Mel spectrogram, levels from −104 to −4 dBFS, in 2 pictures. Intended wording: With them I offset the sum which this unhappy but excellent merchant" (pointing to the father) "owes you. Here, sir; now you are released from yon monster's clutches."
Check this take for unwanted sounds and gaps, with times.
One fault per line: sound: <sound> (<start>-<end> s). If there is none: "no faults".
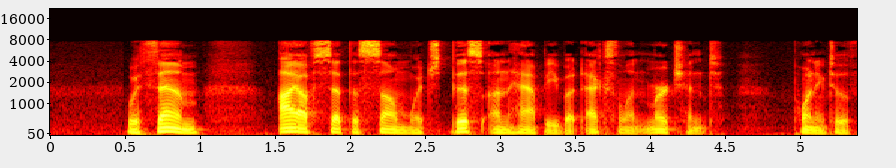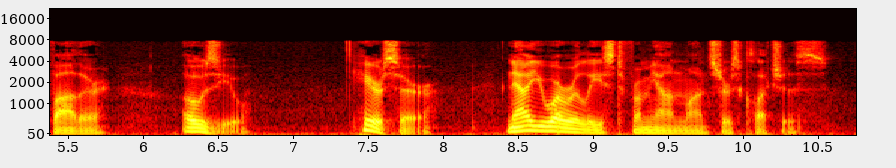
no faults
